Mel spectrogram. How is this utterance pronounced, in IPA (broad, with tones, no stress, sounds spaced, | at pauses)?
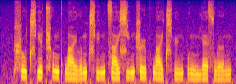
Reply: ʂ u˥˩ t͡ɕʰ i˥ ʈ͡ʂʰ ʊ˥˩ ŋ pʰ w a˨˩ ɪ̯ l ʊ˥ ŋ t͡ɕʰ i˧˥ ŋ t͡s a˧˥ ɪ̯ ɕ i˧˥ ŋ ʂ ɻ̩˧˥ pʰ w a˥˩ ɪ̯ t͡ɕʰ y˥ n p ʊ˥˧ ŋ m j ɛ˥˩ s w ə˧˥ n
